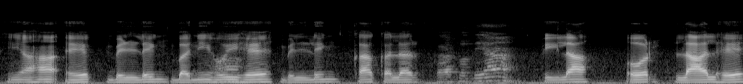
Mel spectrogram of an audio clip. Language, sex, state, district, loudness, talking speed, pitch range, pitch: Hindi, male, Rajasthan, Churu, -22 LUFS, 105 wpm, 105-115 Hz, 110 Hz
